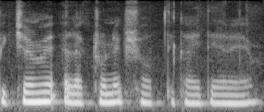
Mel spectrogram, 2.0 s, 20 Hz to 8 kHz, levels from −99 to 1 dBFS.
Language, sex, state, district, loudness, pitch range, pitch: Hindi, female, Arunachal Pradesh, Papum Pare, -15 LUFS, 185-210 Hz, 200 Hz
